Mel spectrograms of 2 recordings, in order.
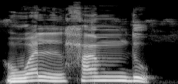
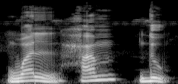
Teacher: Jadi bukan wa alhamdu ya, tapi wal langsung masuk ke huruf lam ya. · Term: hamzah wasol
